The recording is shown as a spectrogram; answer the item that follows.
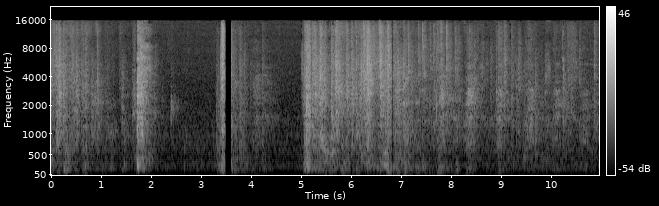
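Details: Indoor pet pug reacting as though a new friend has appeared: scattered whines and a few short barks, irregular and uneven in spacing, with household rustling and a sharp click near the middle.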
